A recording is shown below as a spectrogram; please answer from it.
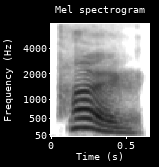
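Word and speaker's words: third: এই আড়ের উচ্চারণটা সাইলেন্ট দেখবে, থার্ড।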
